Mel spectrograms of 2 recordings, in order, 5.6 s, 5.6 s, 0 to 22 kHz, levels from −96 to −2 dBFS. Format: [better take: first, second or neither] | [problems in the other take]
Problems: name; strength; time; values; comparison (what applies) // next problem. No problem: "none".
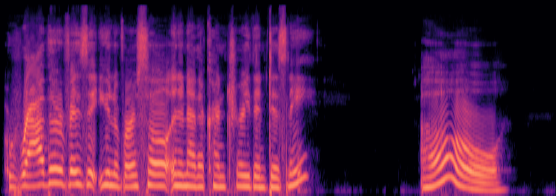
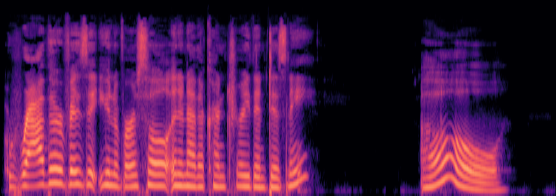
second | distortion; slight; 10 dB below the speech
